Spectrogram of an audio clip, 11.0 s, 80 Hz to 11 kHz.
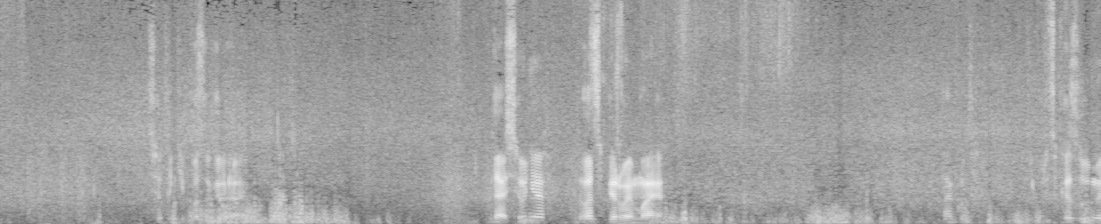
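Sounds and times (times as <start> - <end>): gusty wind on microphone: 0.0 - 11.0.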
